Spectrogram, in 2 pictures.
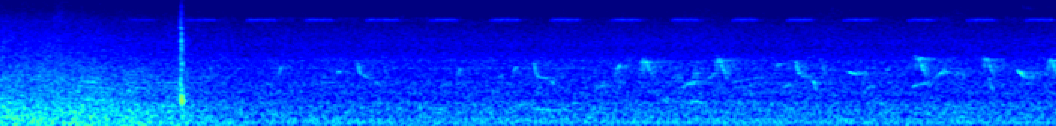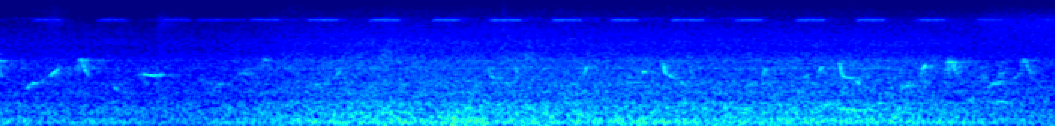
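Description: Many short bird chirps over a steady low rushing noise, with a high, evenly pulsed note repeating a few times a second beneath them. A single sharp click about a second in.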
